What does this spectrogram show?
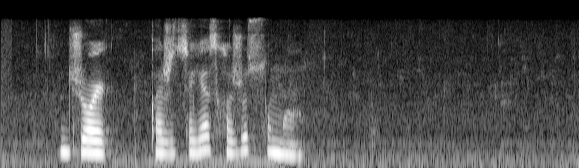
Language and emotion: Russian, sad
